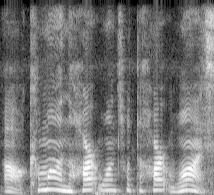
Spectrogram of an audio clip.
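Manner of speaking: high, pleading mock whine; whiny plea. Hank whining to the brothers, high mock plea. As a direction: act out the character's petulant excuse.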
